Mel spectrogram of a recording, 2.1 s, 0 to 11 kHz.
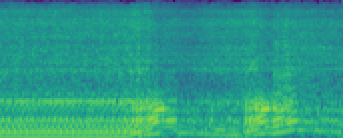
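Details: Yamaha YZF-R6 after repair and timing chain service: smooth even idle, then two quick clean throttle blips rising and falling freely with no rattle; healthy engine.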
